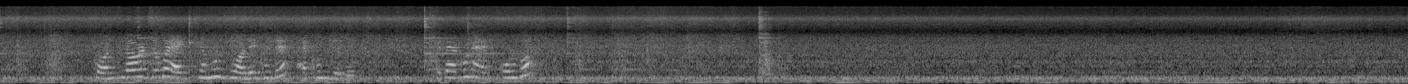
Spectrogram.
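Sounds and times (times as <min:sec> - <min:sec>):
vegetables sizzling in a pan: 0:00.0 - 0:14.0
spatula clinking against pan: 0:04.2 - 0:06.6, 0:07.6 - 0:07.9.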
